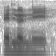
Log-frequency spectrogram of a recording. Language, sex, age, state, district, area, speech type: Telugu, male, 18-30, Telangana, Sangareddy, urban, spontaneous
